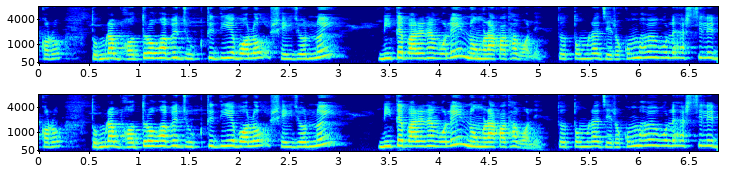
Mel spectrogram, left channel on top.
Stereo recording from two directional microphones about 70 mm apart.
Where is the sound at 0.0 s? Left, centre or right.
Right.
